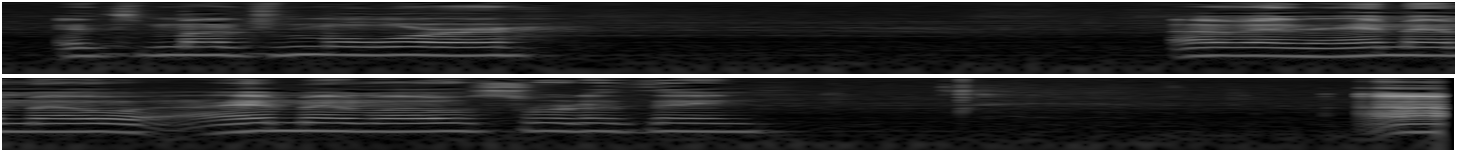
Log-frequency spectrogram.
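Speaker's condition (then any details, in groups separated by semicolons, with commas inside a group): Cerebral palsy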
